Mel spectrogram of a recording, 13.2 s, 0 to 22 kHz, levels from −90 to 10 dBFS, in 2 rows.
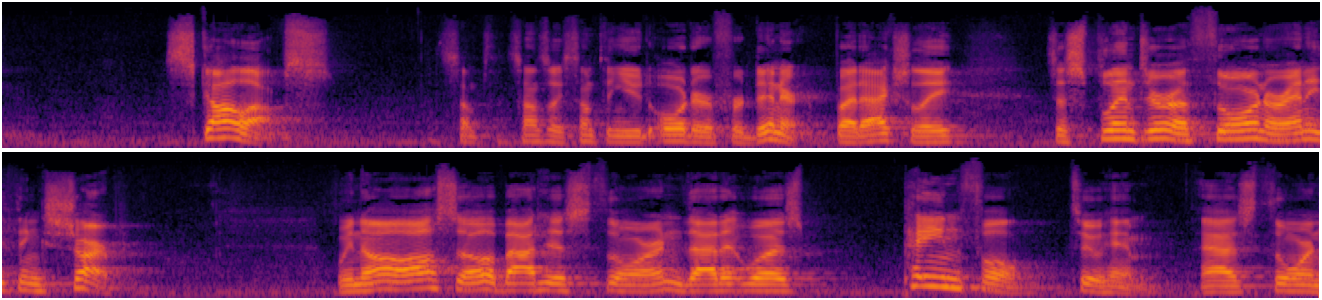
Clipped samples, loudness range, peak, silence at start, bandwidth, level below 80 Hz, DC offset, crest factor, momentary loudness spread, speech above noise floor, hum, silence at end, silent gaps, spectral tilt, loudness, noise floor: under 0.1%; 4 LU; -6 dBFS; 0.85 s; 17 kHz; -60 dBFS; under 0.1%; 16 dB; 15 LU; 31 dB; none; 0 s; none; -3.5 dB/octave; -21 LUFS; -52 dBFS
